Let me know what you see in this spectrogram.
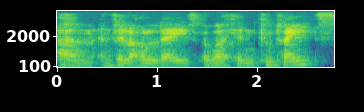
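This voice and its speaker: Against a quiet background, a man with a British accent speaks in a bright, sharp tone at a fairly high pitch, with fairly even intonation. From England (London area). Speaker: prospective parent, travel company worker. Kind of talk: interview.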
